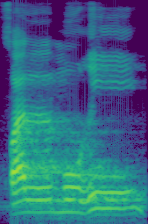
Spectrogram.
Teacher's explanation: Jadi yang panjang itu ri-nya bukan mu-nya. Gitu ya. Fal muri.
